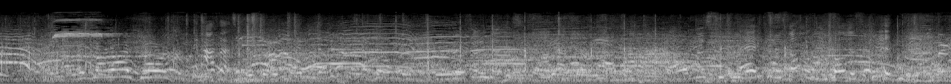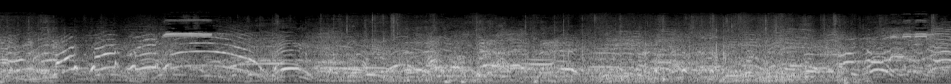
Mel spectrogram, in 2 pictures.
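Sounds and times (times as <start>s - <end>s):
crowd shouting: 0.0s - 19.0s
short high whistle: 11.1s - 11.8s.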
